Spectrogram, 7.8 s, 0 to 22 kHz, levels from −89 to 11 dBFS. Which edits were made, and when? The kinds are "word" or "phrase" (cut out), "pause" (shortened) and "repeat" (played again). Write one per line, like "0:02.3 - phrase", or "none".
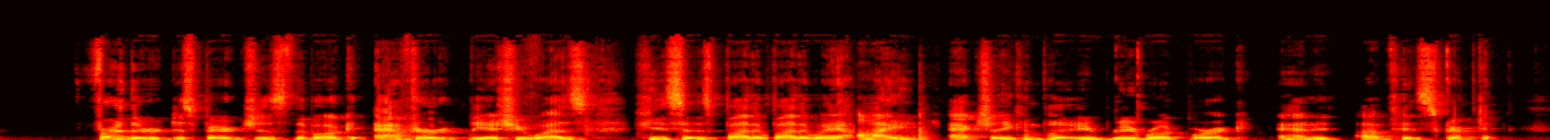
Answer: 0:02.3 - phrase
0:03.8 - repeat
0:05.9 - word
0:06.7 - phrase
